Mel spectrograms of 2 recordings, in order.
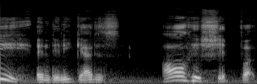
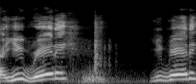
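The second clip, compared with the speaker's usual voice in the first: put-on Texas accent, pitched up; 9 semitones higher, 3 dB louder than usual. Telling a story, showing how they talk in texas, texas accent. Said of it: "That's my Texas accent".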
